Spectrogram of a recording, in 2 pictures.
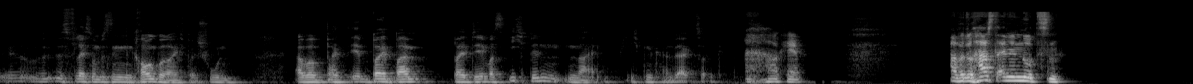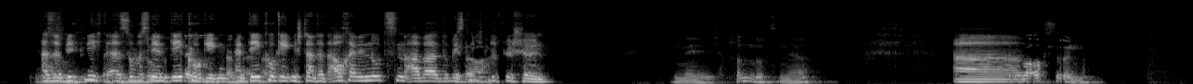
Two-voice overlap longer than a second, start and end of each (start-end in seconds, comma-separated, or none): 12.3-14.8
